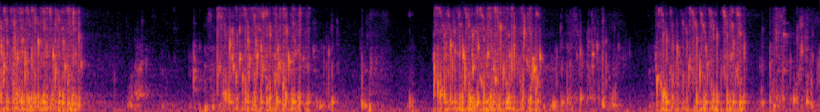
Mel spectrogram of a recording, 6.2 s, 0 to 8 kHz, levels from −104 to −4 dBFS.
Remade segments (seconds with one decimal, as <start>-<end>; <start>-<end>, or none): none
